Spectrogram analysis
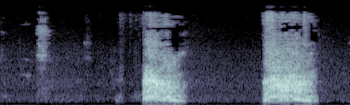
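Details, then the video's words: Siberian Huskies fighting in fun: a faint yip, then two separate harsh, grating growl-barks of about half a second each, spaced roughly one and a half seconds apart. "Husky Dogs'friendly fight"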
